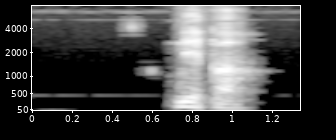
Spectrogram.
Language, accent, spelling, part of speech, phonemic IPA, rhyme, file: English, Australia, nipper, noun / verb, /ˈnɪpə(ɹ)/, -ɪpə(ɹ), En-au-nipper.ogg
- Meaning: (noun) 1. One who, or that which, nips 2. Any of various devices (as pincers) for nipping 3. A child 4. A child aged from 5 to 13 in the Australian surf life-saving clubs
